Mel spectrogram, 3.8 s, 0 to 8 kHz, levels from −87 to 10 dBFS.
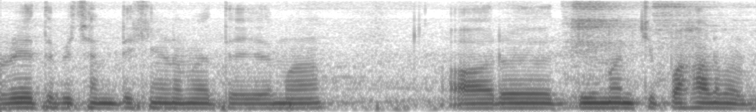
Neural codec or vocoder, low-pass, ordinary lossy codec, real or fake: none; none; none; real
